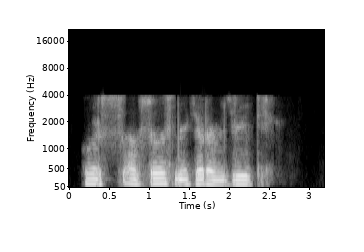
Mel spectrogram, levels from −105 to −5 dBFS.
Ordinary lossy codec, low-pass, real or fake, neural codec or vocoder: AAC, 16 kbps; 7.2 kHz; fake; codec, 44.1 kHz, 2.6 kbps, SNAC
